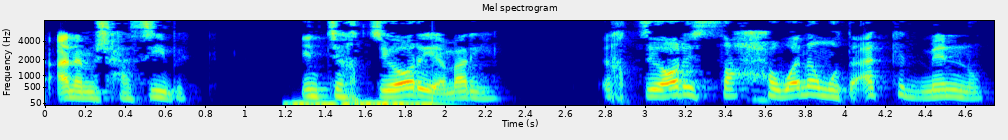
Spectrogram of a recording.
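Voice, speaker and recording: A woman's voice: medium pitch, rapid-fire, a little mellow, breathy edge, natural voice. A woman narrating as a devoted young husband. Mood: earnest. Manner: plain conversational retelling. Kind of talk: storytelling narration.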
